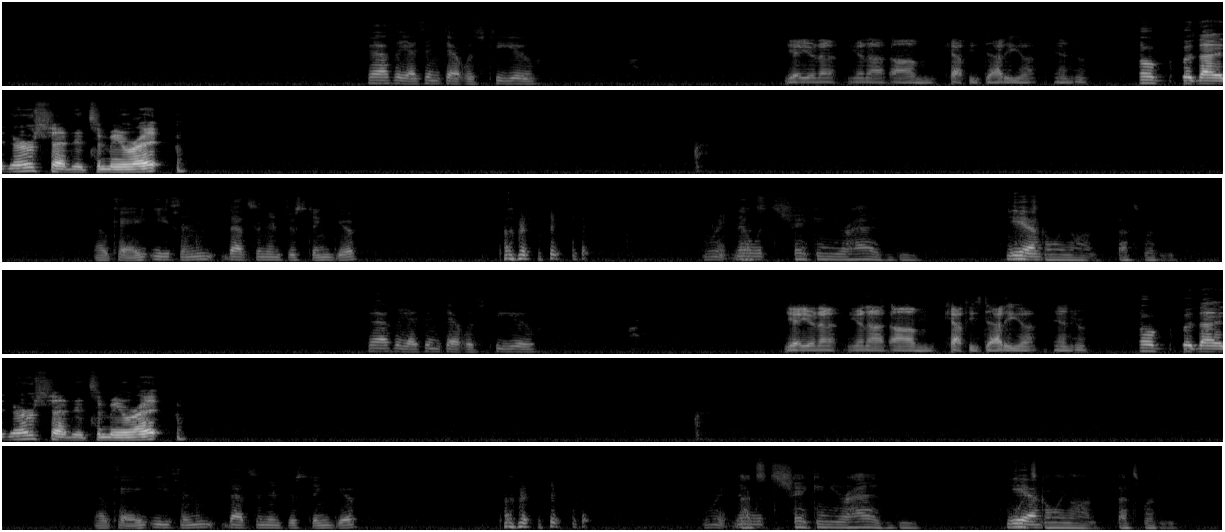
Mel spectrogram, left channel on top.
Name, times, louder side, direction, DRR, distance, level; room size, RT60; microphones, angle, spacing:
voice 1, 3.7-5.3 25.3-28.0 29.4-30.0 31.4-32.0 34.5-34.8, left 1 dB, 40° left, 0.7 m, -38 dB
voice 2, 7.8-10.9, right 7 dB, 85° right, 0.4 m, -37 dB
voice 3, 11.4-14.0, left 3 dB, 25° left, 0.3 m, -24 dB
voice 4, 31.8-33.6 34.5-36.2, right 2 dB, 35° right, 0.6 m, -44 dB
3.2 x 2.4 x 2.8 m
head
